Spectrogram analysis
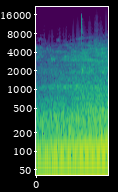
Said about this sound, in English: Excuse me, let that truck pass by.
